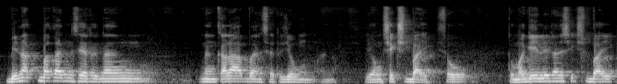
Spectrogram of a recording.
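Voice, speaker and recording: A mellow-voiced man recounts combat memories in a respectful, unhurried way. He tacks "sir" onto almost every phrase. The sound carries a roomy echo. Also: medium pitch, fairly even intonation. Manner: deferential, ends nearly every phrase with "sir". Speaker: army scout ranger team leader. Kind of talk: conversational war story interview.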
